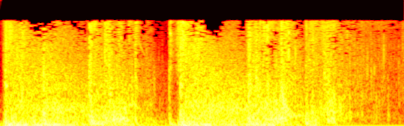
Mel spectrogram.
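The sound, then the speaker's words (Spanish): Rifle fire aimed at a person in an action thriller scene: a few loud, sharp gunshot blasts in quick succession, separated by brief gaps. “Chaos le dispara.”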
